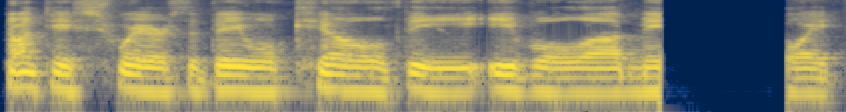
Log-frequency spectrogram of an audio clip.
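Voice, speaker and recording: A man's voice: medium pitch, flat delivery, slow pace. A man playing a tabletop roleplaying game, chatting casually and jokingly with the group.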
